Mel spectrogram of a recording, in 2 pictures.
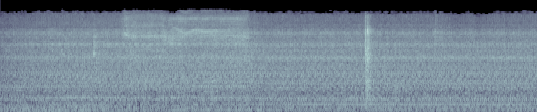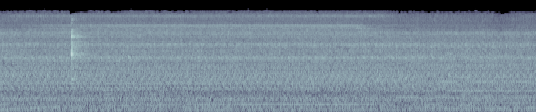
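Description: New Holland skid-steer loader's engine running steadily with its lift arms raised. Two short, sharp metallic clanks cut through, about five and nine seconds in, the first the loudest.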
